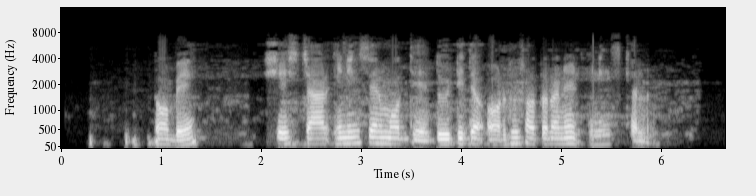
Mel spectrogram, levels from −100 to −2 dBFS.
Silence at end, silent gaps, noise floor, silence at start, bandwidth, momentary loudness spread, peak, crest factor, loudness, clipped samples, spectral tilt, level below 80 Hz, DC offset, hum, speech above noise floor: 0.7 s; none; -52 dBFS; 0.65 s; 6.8 kHz; 14 LU; 0 dBFS; 16 dB; -16 LUFS; under 0.1%; -7.5 dB/octave; -58 dBFS; under 0.1%; none; 38 dB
